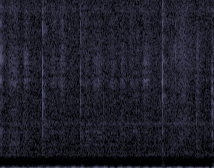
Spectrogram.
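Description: A pen writing a word by hand in quick strokes, with faint scratches and light ticks over a low steady hum.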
